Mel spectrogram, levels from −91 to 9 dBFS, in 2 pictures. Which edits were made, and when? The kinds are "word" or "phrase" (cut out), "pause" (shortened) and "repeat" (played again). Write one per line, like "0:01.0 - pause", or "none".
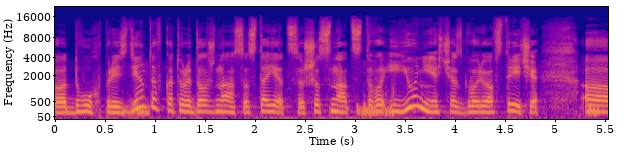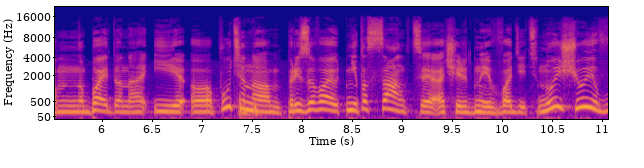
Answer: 0:08.6 - word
